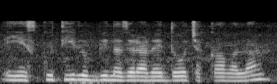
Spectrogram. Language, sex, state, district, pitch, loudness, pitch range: Hindi, female, Arunachal Pradesh, Lower Dibang Valley, 195 Hz, -15 LUFS, 185-210 Hz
